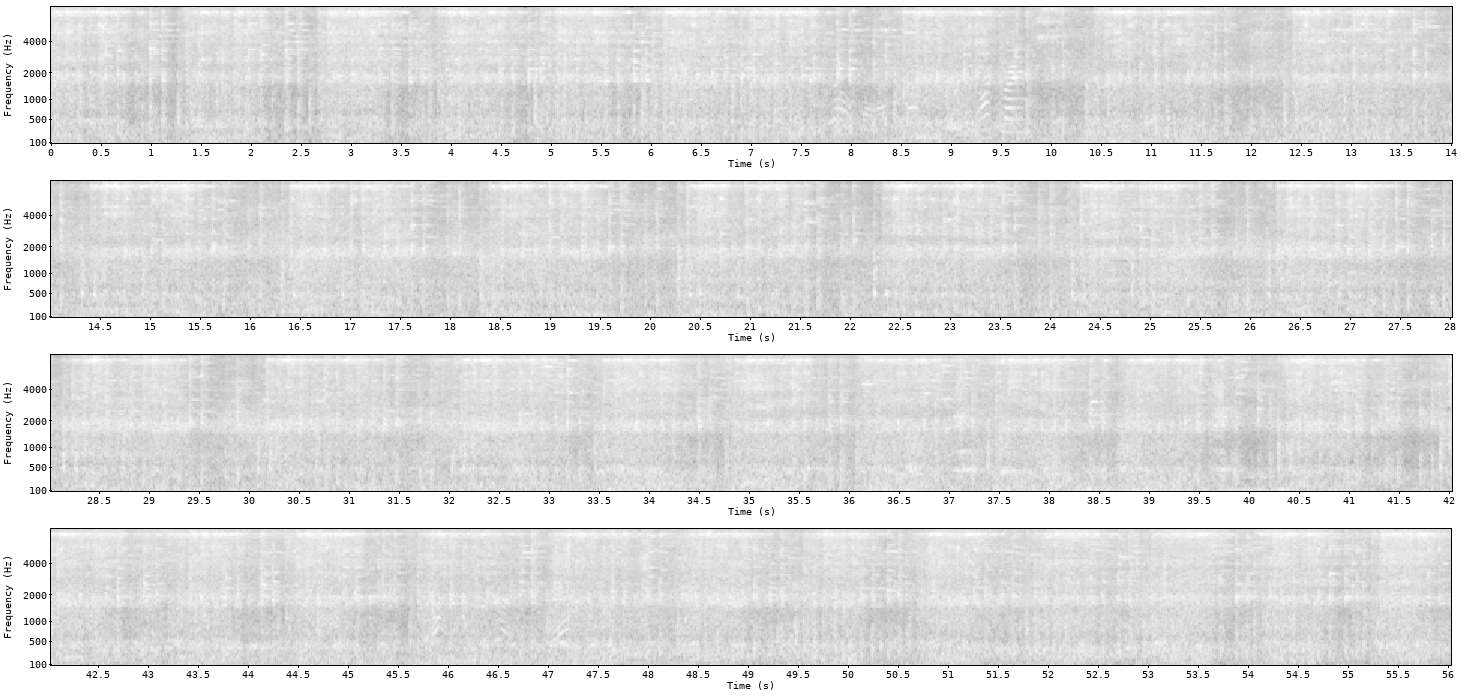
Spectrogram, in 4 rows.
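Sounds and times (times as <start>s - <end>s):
steel wheels rolling on rail: 0.0s - 56.0s
wheels clicking over rail joints: 0.0s - 56.0s.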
